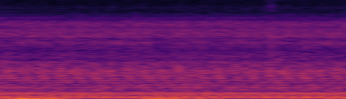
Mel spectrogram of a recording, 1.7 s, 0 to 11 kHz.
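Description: A tractor engine labouring up a hill in Farming Simulator 19, a loud, steady low-pitched drone with a throbbing idle-like rumble that holds throughout, with no talking.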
